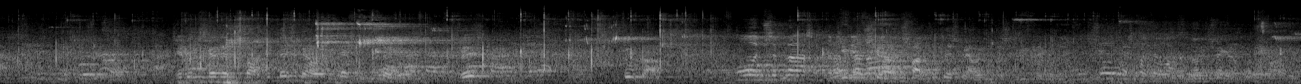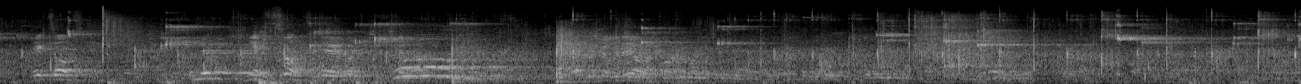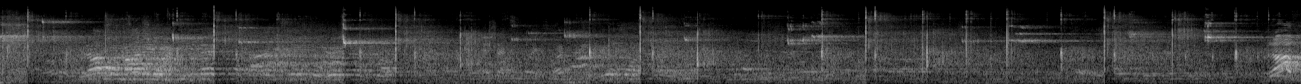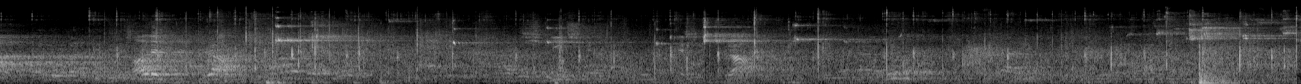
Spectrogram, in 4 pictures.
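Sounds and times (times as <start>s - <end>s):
table tennis balls clicking: 0.1s - 10.7s, 18.6s - 30.8s, 31.9s - 52.0s.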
